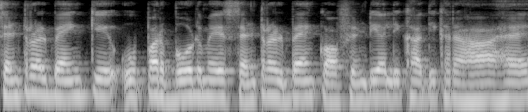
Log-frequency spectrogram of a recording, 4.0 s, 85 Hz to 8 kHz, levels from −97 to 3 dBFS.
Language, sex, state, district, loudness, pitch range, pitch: Hindi, male, Chhattisgarh, Raipur, -18 LUFS, 145-160 Hz, 155 Hz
